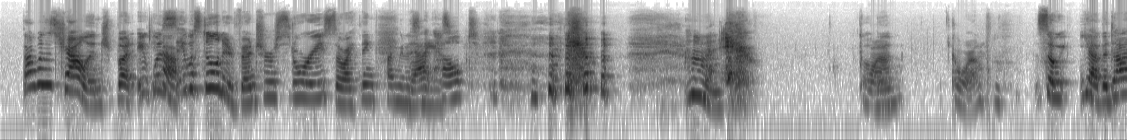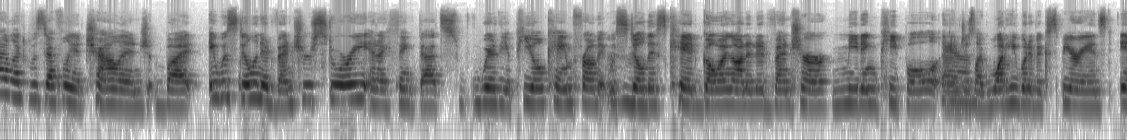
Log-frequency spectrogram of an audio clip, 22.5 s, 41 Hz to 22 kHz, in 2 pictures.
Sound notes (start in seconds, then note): 4.9 laughing and sneezing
